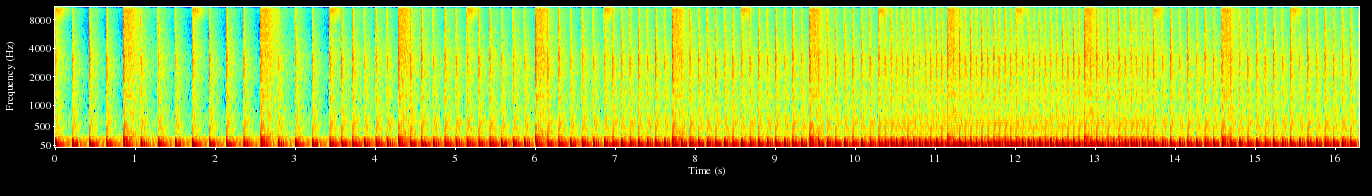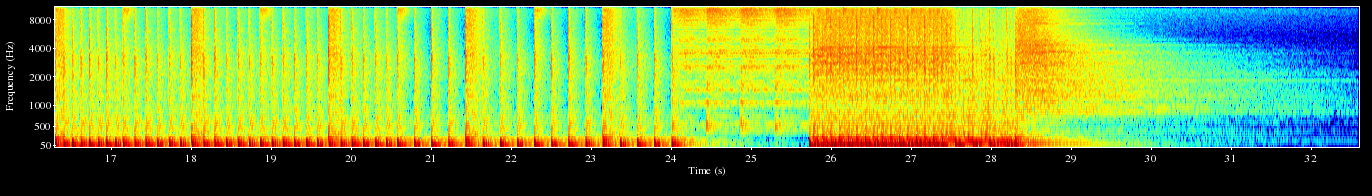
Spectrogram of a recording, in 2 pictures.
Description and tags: some drum samples i did according to one of george kollias' exercises
drum, blastbeat, ezdrummer, drums, george-kollias, double-bass, samples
